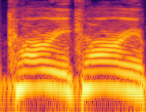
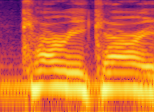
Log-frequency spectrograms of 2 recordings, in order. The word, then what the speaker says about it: Karikari: But here we go, the Karikari Peninsula. Sounds like curry when I say it. Karikari if I say it the English pronunciation.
